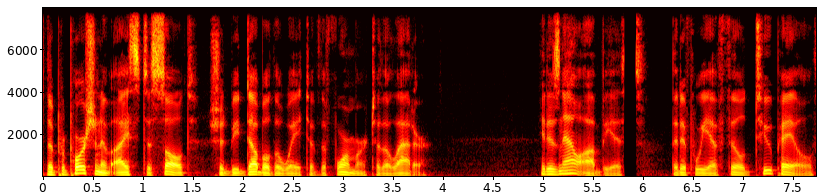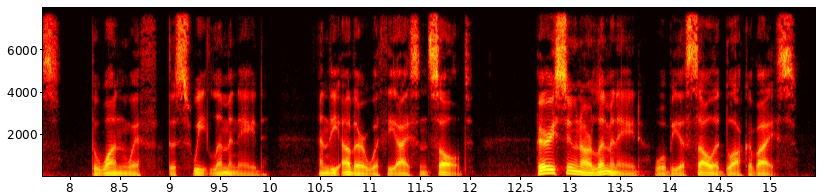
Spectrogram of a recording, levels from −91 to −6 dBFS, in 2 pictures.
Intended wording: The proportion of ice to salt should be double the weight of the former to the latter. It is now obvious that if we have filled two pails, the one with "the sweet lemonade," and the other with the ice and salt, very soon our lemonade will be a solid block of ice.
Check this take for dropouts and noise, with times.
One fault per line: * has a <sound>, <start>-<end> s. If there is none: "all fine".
* has a dropout, 5.8-5.9 s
